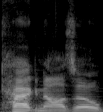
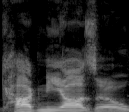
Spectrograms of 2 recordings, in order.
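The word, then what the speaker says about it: Cagnazzo: with pronunciations because if because I used to pronounce cognyaza cognyazo as kagnazo but then I learned later it's supposed to be pronounced cognazo which god damn it final fantasy you and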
